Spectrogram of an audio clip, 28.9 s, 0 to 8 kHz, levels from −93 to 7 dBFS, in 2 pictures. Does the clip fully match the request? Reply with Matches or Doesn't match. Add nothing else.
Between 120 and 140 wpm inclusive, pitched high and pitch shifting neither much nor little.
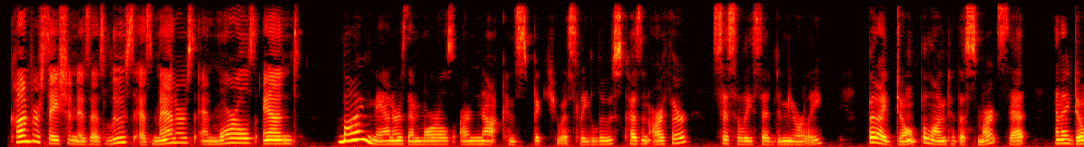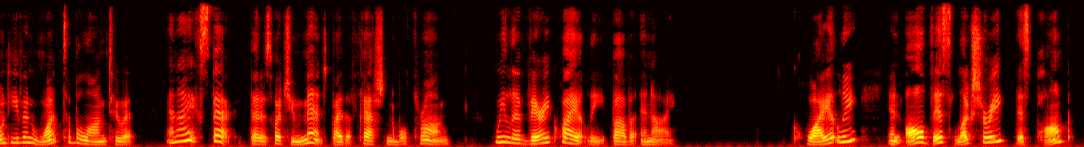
Doesn't match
